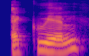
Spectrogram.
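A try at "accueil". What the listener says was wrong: না, একুয়েল না, ডাবল এর সাইলেন্ট। আকই, এটা কি হবে? আকই, হ্যাঁ, আকই।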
